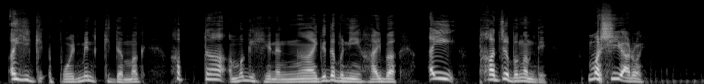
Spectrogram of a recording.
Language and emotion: Manipuri, angry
